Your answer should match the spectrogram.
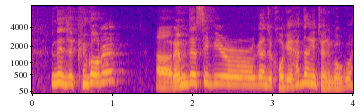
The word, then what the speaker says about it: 렘데시비르: 이 렘데시비르라고 발음을 하는 것 때문에 참 논란이 많은데 렘데시비르가 아니라 영어 발음은 렘데시비어입니다.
